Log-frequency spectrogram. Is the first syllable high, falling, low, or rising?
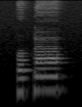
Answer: low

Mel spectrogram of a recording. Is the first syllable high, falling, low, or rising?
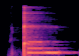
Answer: low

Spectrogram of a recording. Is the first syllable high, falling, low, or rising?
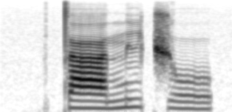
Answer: low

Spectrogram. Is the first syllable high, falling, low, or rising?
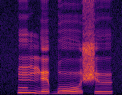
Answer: high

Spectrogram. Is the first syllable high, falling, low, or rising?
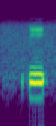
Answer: high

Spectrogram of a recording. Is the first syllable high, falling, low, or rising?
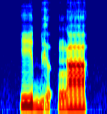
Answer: falling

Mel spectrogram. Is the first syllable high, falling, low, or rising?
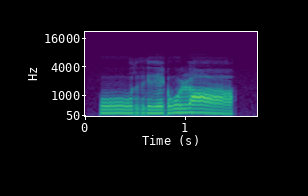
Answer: low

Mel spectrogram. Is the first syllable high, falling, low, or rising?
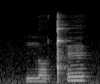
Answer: low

